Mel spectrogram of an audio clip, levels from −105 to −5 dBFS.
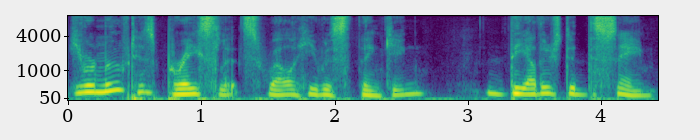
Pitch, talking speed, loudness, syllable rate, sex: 150 Hz, 175 wpm, -19 LUFS, 5.4 syllables/s, male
